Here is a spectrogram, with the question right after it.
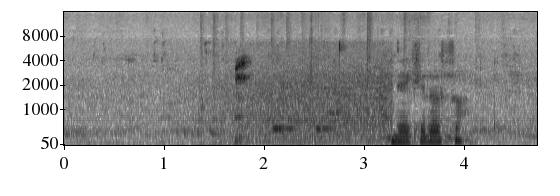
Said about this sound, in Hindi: ये हमारे 8-10 कबूतर आ चुके हैं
